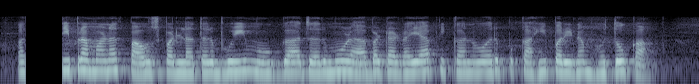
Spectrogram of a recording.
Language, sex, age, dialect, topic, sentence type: Marathi, female, 31-35, Northern Konkan, agriculture, question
